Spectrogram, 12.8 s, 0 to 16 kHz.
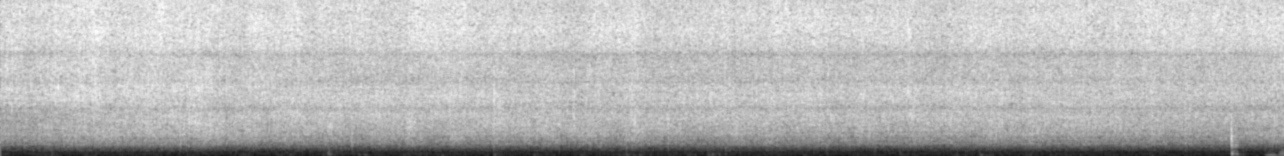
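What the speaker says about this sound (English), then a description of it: "Now I'm going to add 2 tablespoons of oil to the celery, and then I'm going to saute them" Celery sizzling as it sautés in two tablespoons of oil, a steady close-up frying hiss with faint stirring clicks throughout, and one sharper knock near the end.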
